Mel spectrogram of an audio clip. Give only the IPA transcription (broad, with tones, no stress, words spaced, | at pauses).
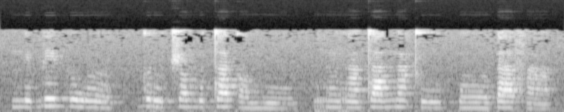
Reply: nɪ˨be˦bʊ˦ wʊ˦˨ | ɡʊ˦ɾu˨t͡ʃɔ˦mʊ˦ ta˦kɔ˨muː˨ | rũ˨rã˨ta˦ nã˦kʰuː˨ k͡poː˨ ɗa˦ fã˨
